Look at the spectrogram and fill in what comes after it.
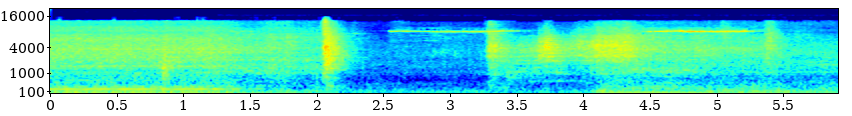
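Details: Engine runs with a low steady drone, then cuts out and dies before restarting; owner says timing is off and will check the vacuum advance.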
